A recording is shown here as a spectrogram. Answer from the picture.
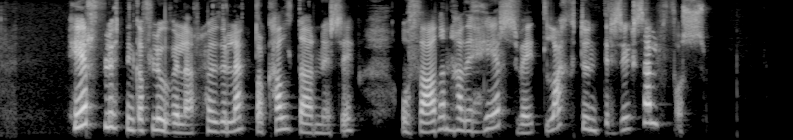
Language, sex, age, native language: Icelandic, female, 20-29, Icelandic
